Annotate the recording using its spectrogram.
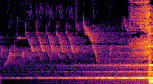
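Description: A quick run of bird-like descending chirps, about six a second, over one steady high tone. It fades in from near silence and grows louder toward the end.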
